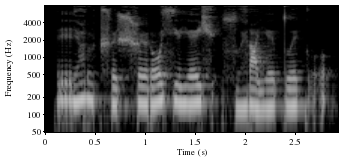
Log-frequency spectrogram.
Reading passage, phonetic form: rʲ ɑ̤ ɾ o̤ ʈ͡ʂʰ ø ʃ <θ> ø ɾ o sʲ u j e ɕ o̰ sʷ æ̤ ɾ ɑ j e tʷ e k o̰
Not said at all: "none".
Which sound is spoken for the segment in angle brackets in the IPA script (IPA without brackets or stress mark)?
ʂ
